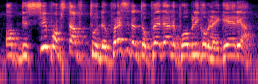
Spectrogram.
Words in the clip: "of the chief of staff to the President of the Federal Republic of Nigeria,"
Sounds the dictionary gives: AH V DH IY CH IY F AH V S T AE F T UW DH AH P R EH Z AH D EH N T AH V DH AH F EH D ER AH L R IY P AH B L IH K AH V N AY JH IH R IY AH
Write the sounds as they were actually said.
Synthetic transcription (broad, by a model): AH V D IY S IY P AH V S T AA F T UW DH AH P R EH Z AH D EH N T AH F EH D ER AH R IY P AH B L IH K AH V N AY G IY R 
